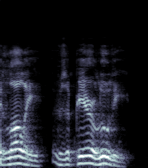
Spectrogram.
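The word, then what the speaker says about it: Lulli: Pierre, well, I always say Lully. Was it Pierre Lully? Luli, Piero Lully.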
